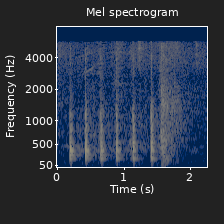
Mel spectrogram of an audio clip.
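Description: Six steady knocks rap on a wooden door at an even pace, fairly loud, with one last softer, more muffled knock; no voices.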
